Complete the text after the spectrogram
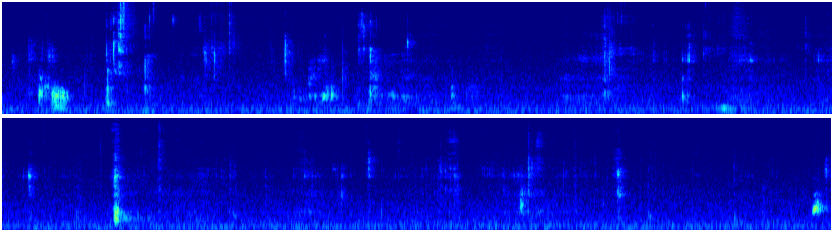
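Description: A man chews and smacks his lips wetly, very close to a microphone.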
